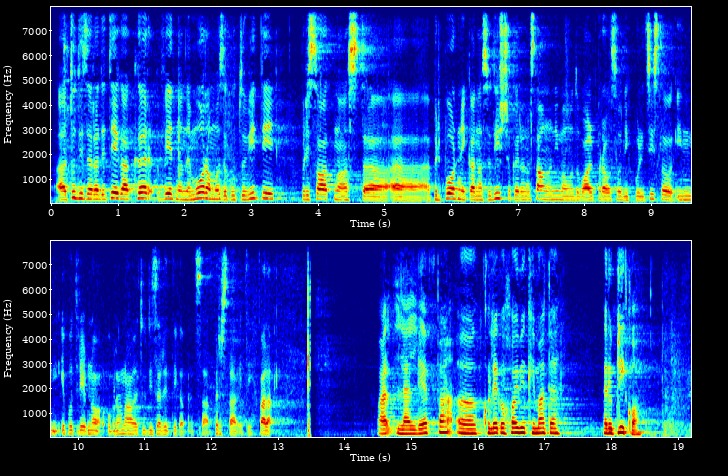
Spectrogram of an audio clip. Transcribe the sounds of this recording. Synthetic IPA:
t̪uːd̪izaɾad̪it̪eːɡakɛɾʋeːd̪nɔnɛmoːɾɛmɔzaɡɔt̪ɔʋiːt̪i | pɾisɔːt̪nɔst̪ | pɾipoɾnikanasɔd̪iʃt͡ʃukɛɾɛnɔst̪aːwnɔniːmamɔd̪ɔʋɔlpɾaʋɔsoːd̪nixpɔlitsist̪ɔwʔḭnjʔɛpɔt̪ɾeːbnɔ̰ɔ̰bɾawnaːʋɛt̪ːuːd̪izaɾad̪it̪eːɡa̰pɾɛt̪st̪a̰ːʋḭt̪ixʋaːla̰ | ʋalaleːpakɔleːɡaxɔːjʋikimaːt̪ɛ | ɾɛplikɔ

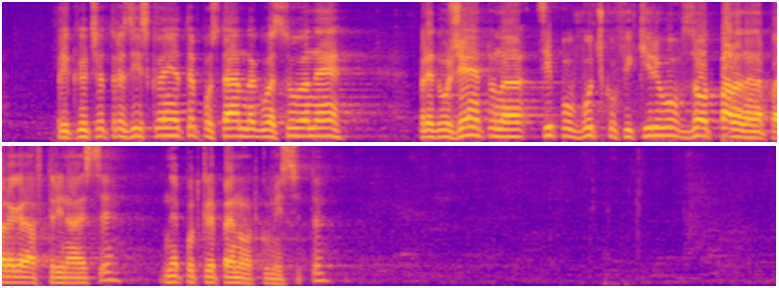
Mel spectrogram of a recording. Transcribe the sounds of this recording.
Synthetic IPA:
pɾiklʲut͡ʃvət̪ɾɐziskvɐniət̪əpost̪avɛmnɐɡlˠɐsuvɐnɛ | pɾɛd̪lˠoʒɛniɛt̪onɐt̪sipofːut͡ʃkofikʲiɾilˠofzɐot̪̚pad̪ɐnɛnɐpɐɾɐɡɾaft̪ɾinajsɛ | nɛpot̪kɾɛpɛnoːt̪komisiət̪ə

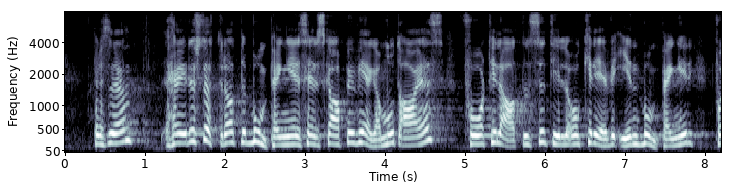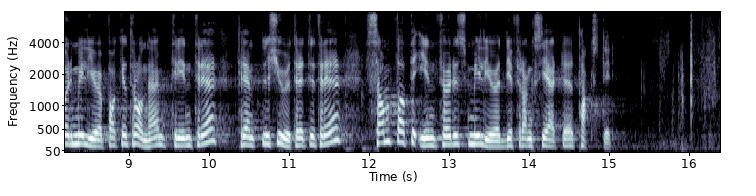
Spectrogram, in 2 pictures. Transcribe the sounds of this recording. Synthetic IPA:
pʰɾɛsɪd̪ɛnt̪ɦœʏɾəst̪œt̪ːəɾɑt̪̚d̪ɛbʊmpʰɛŋːəsɛlskɑːpəʋeːɡɑmuːt̪ɑːɛsfoːʈʰɪlɑːt̪l̩sət̪ʰɪlɔkʰɾeːʋəʔɪnbʊmpʰɛŋːəɾ | fɔɾmɪljøːpɑkːət̪ʰɾɔnhæɪmt̪ʰɾɪnt̪ʰɾeː | fɾɛmt̪ʰɪlɕʉːət̪ʰɾɛt̪ːɪt̪ʰɾeːsɑmt̪ɑt̪̚d̪ɛʔɪnføːɾəsmɪljøːd̪ɪfəɾɑŋsɪeːʈət̪ʰɑkst̪əɾ

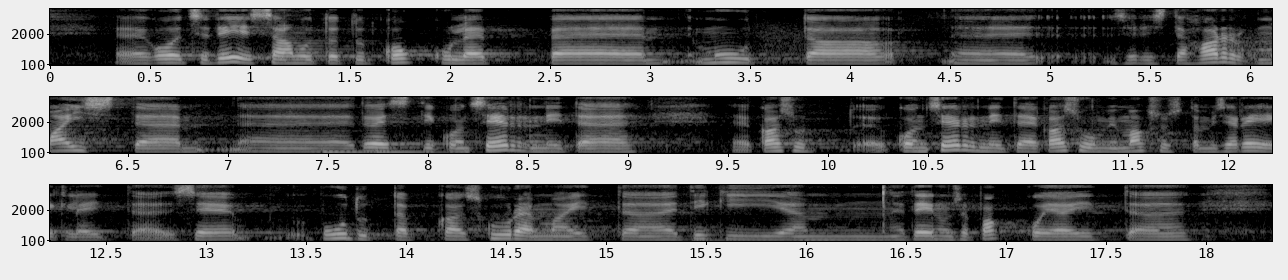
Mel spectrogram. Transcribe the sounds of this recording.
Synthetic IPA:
oːt̪sed̪̥e̞ːsːɑːvut̪ːˑɑt̪ːˑud̪̥̚ko̞kːule̞pːe̞muːt̪ːˑɑ | se̞lʲːist̪e̞ɦɑrɡ̥mɑjst̪e̞ | t̪ɤest̪iko̞nt̪se̞rnid̪̥e̞ | kɑsu | ko̞nt̪se̞rnid̪̥e̞kɑsumimɑksust̪ɑmis̬e̞ɾe̞ːɡ̥le̞jd̪̥se̞ːpuːd̪̥ut̪ˑːɑb̥̚kɑsuːɾe̞mɑjd̪̥t̪iɡ̥i | t̪e̞ːnus̬e̞pɑkːujɑjd̪̥

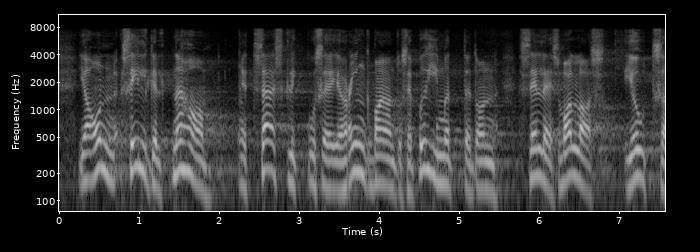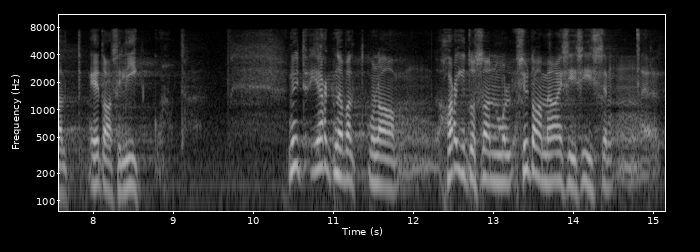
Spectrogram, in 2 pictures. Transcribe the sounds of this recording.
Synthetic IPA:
jɑo̞nse̞lʲɡ̥e̞lt̪næɦɑ | e̞t̪sæːst̪likːˑuse̞jɑɾiŋɡ̥mɑjɑnd̪̥use̞pɤɦimɤt̪ːe̞d̪̥o̞nse̞lːe̞svɑlːɑsjɤwt̪sɑlt̪ːˑe̞d̪̥ɑsiliːkːund̪̥ | nyːd̪̥jærɡne̞vɑlt̪kunɑ | hɑɾid̪̥uso̞nmulsyd̪ɑme̞ɑsʲisiːs

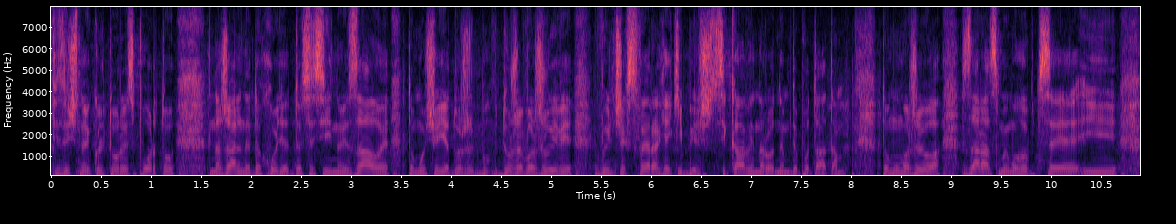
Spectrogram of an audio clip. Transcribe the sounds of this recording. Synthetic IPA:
fʲizɪt͡ʃnɔjikʊlʲt̪uɾɪispɔrt̪ʊnɐʒɑlʲnɛd̪ɔxɔdʲɐt̚ʲd̪ɔsesʲijnɔjizɑlˠɪt̪ɔmuʃt͡ʃɔjɛd̪ud̪uʒɛʋɐʒlˠɪʋʲiʋɪnʃɪxsfɛɾɐxjɐkʲibʲilʲʃt͡sʲikɑʋʲinɐɾɔd̪nɪmd̪epʊt̪ɑt̪ɐmt̪ɔmumɔʒlˠɪʋɔzɑɾɐsmɪmɔɦlˠɪb̪sɛi

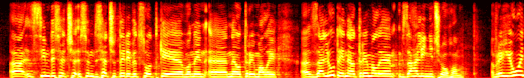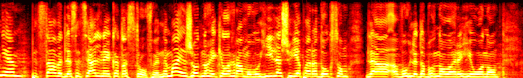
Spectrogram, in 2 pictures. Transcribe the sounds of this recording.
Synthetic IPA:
sʲimd̪esʲɐt͡ʃsʲimd̪esʲat̪t͡ʃɔt̪ɪɾʲɪʋʲit̪sɔt̪kɪʋɔnɪnɛɔt̪ɾɪmɐlˠɪzɐlʲut̪ʊinɛɔt̪ɾɪmɐlˠɪʋzɐɦɐlʲinʲit͡ʃɔɦɔ | ʋɾeɦʲiɔnʲipʲid̪st̪ɑʋɪd̪lʲɐsɔt͡sʲiɑlʲnɔjikɐt̪ɐst̪ɾɔfɪnɛmɑjɛʒɔd̪nɔɦɔkʲɪlˠɐɦɾɑmʊʋʊɦʲilʲɐʃt͡ʃɔjɛpɐɾɐd̪ɔksɔm | d̪lʲɐʋʊɦlʲɐd̪ɐbɔwnɔʋɔɾeɦʲiɔnʊ

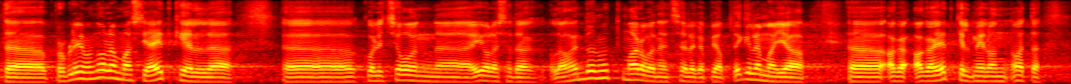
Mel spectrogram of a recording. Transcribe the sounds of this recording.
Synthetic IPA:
t̪pro̞ble̞ːmo̞no̞le̞mɑsjɑe̞t̪ke̞l | koɑlʲit̪sio̞ːne̞jo̞le̞sed̪̥ɑlɑɦe̞nd̪ɑnud̪̥mɑɑɾvɑne̞t̪ːˑse̞lːe̞ɡ̥ɑpeɑb̥̚t̪e̞ɡe̞le̞mɑjɑ | ɑɡ̥ɑʔɑɡɑe̞t̪ke̞lme̞jlo̞nvoːt̪ˑːɑ

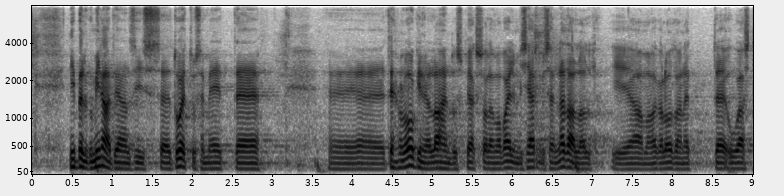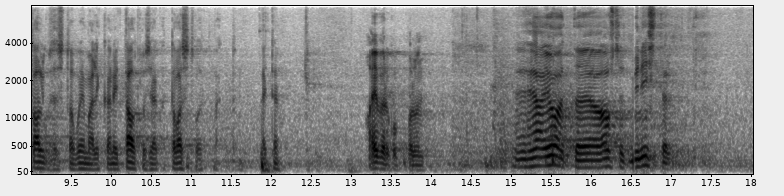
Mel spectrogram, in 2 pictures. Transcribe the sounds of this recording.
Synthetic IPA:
niːpɑlʲjkujminɑt̪e̞ɑnsiːst̪o̞e̞t̪ːˑuse̞me̞ːt̪ːe̞ | t̪e̞ɦno̞lo̞ːɡilinelɑɦe̞nd̪̥uspe̞ɑkso̞le̞mɑvɑlʲmisjærɡ̥mise̞lnæd̪̥ɑlɑljɑmɑvæɡ̥ɑlo̞ːd̪̥ɑne̞t̪uːeɑːst̪ɑɑlɡ̥use̞st̪o̞nvɤjmɑlikːɑne̞jd̪̥t̪ɑut̪lusiɑkːˑɑ̥t̪ːɑvɑst̪uvɤt̪ːˑmɑet̪ːˑ | ɑjt̪ːæh | ɑ̰jverkopːɑlun | heɑjuɦɑt̪ːˑɑjɑɑwst̪ɑt̪minist̪eɾ

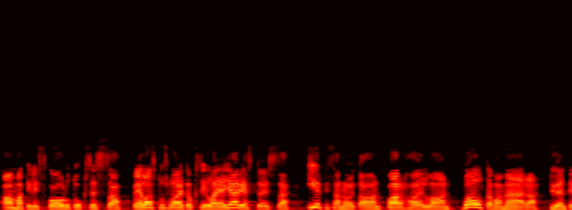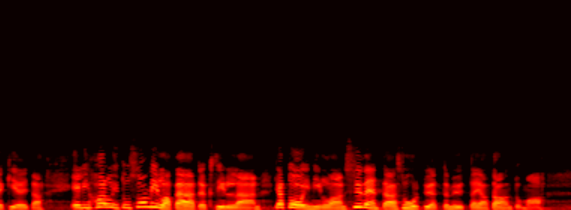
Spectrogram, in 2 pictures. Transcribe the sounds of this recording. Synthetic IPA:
ʔɑmːɑt̪ilːiskoulut̪uksesːɑpelɑst̪uslɑit̪o̞ksilːɑjɑjærjest̪øisːæ | irt̪isɑnot̪ɑːnpɑrɦɑilːɑːnʋɑlt̪ɑʋɑmæːɾæt̪yønt̪e̞kiøit̪æ | ʔelihɑlːit̪uso̞milːɑpæːt̪øksilːæːnjɑt̪o̞imilːɑːnsyʋent̪æːsuːrt̪yøt̪ːømyːt̪ːæjɑt̪ɑːnt̪umɑ̰ː

